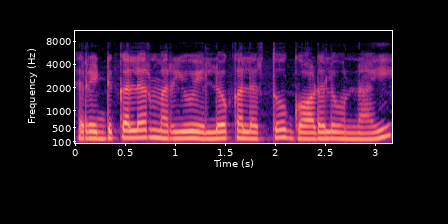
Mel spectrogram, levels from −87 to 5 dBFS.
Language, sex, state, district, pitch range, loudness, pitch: Telugu, female, Telangana, Hyderabad, 190-210 Hz, -14 LUFS, 195 Hz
